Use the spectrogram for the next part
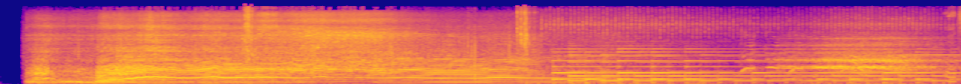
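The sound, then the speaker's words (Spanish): An Audi RS Q e-tron rally race car in the Dakar Rally revs hard and climbs through rising pitch, then settles into a loud, steady high-revving drone with strong harmonic whine, continuous for the whole stretch. “Audi participa con el nuevo modelo Audi RSQ y Tron en el Rally Dakar, la carrera más dura del automovilismo.”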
